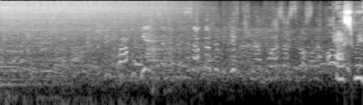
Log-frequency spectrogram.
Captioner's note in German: brutzelndes Fleisch; undeutliches Gerede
